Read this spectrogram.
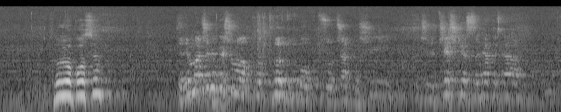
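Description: A man speaks calmly into microphones.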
